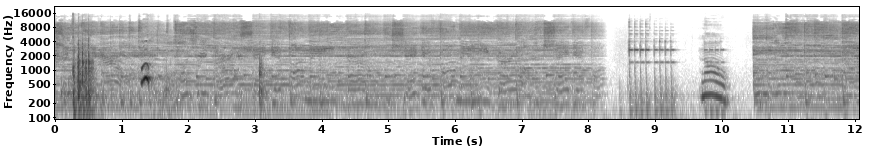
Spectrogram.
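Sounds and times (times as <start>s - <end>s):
music: 0.0s - 8.3s, 10.4s - 12.0s.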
